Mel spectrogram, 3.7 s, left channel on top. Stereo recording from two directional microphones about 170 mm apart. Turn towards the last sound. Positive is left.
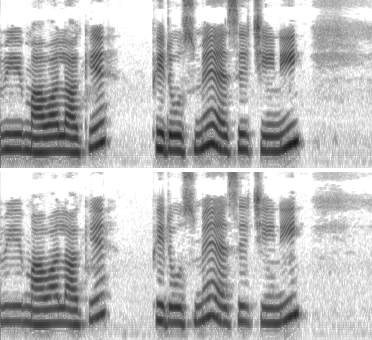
turn(degrees=20)  # may be behind; listen again after turning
